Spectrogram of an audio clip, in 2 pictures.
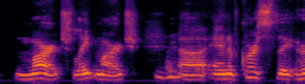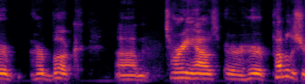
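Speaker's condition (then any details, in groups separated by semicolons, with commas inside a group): No condition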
